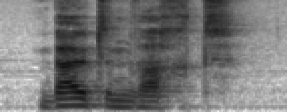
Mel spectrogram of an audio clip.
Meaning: 1. outsiders 2. safety supervisor for confined spaces 3. outside guard 4. guard duty outside 5. having to stay outside (usually with hebben or krijgen)
- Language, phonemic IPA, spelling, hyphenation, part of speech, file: Dutch, /ˈbœy̯.tə(n).ʋɑxt/, buitenwacht, bui‧ten‧wacht, noun, Nl-buitenwacht.ogg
